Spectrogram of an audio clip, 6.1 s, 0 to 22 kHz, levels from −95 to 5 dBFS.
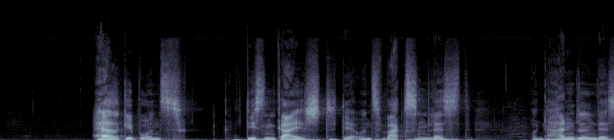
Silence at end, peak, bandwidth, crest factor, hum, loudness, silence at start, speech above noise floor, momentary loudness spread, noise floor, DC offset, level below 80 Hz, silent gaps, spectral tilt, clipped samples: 0 s; -10 dBFS; 16 kHz; 22 dB; none; -32 LUFS; 0.95 s; 46 dB; 14 LU; -77 dBFS; under 0.1%; -42 dBFS; none; -4.5 dB/octave; under 0.1%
